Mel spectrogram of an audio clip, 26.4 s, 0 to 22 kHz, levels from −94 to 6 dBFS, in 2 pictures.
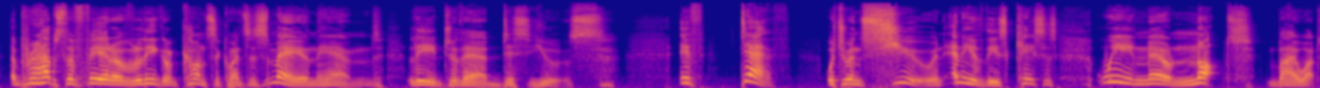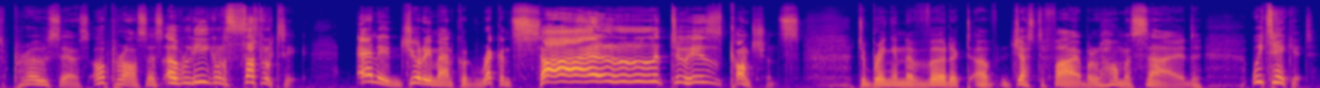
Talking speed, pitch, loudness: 125 wpm, 180 Hz, -21 LUFS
